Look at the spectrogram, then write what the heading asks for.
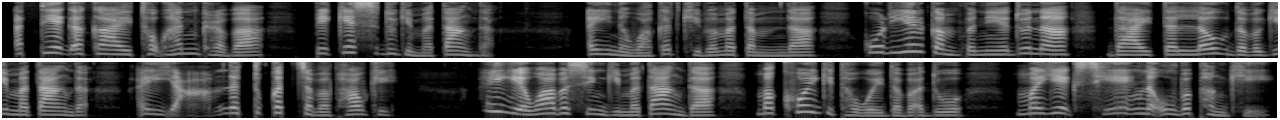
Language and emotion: Manipuri, disgusted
